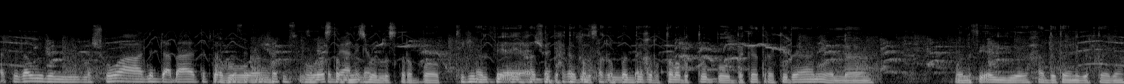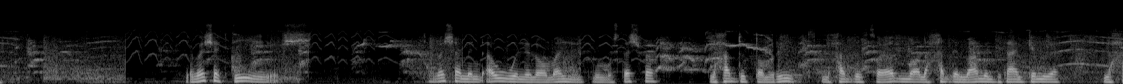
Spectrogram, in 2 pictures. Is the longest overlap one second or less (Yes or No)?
No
